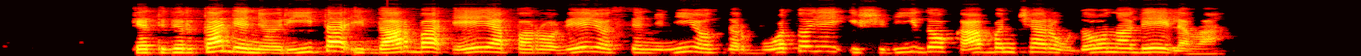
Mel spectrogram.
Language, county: Lithuanian, Panevėžys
